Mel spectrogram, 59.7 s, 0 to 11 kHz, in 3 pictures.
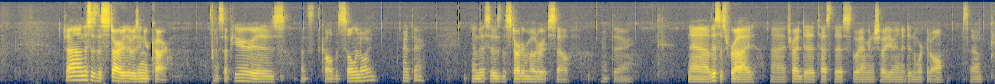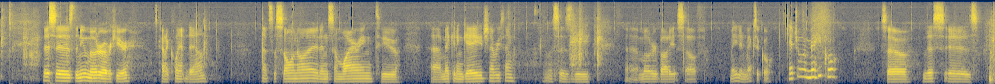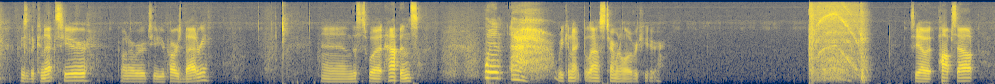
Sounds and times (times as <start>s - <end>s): Speech: 1.2s - 3.4s, 4.2s - 8.5s, 9.4s - 11.4s, 12.0s - 12.7s, 13.8s - 19.7s, 20.8s - 24.1s, 25.2s - 27.9s, 28.5s - 30.2s, 30.8s - 31.8s, 32.4s - 36.7s, 37.5s - 39.5s, 40.2s - 44.1s, 46.2s - 48.2s, 49.5s - 50.2s, 50.9s - 53.1s, 58.0s - 59.3s.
